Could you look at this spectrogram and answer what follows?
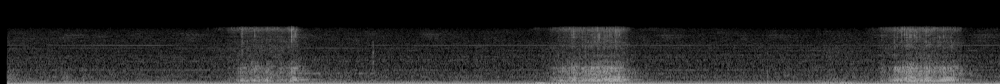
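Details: Beagle on its first night in a new apartment, asleep: three slow, rumbling snores about three seconds apart over steady room hum, roughly 18 breaths a minute; snoring.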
